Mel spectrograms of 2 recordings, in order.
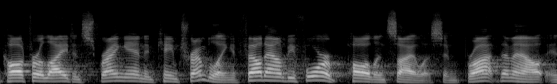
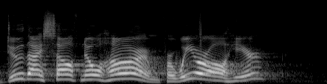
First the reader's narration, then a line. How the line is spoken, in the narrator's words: Paul cried out with a loud voice, saying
